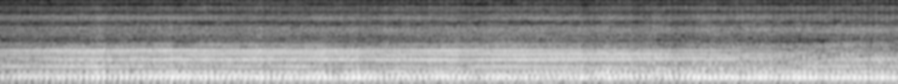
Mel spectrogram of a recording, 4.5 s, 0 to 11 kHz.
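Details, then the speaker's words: Ryobi RYi911LP/RYi900LP propane inverter generator running an air compressor load; steady even drone with no hunting or knocks, only slightly louder than at idle, far quieter than the compressor; normal running under load. "I mean it's a a little a little bit louder than it was at Idol with the load on it but boy it's uh not significantly so this thing could be great for camping"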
